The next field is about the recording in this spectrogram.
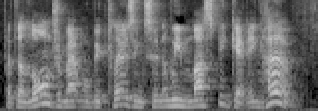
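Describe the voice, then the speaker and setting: A man's voice: a little high, lively intonation, brisk, fairly bright tone. A man voicing a caring, practical mother in a storybook reading. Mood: consoling.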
